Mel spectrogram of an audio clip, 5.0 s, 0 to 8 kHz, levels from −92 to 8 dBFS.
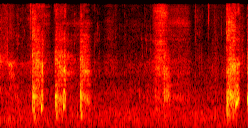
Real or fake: real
